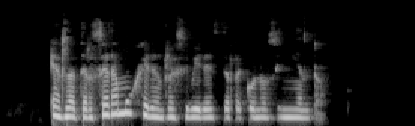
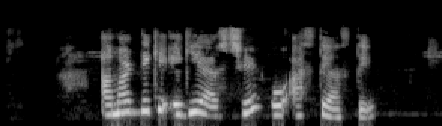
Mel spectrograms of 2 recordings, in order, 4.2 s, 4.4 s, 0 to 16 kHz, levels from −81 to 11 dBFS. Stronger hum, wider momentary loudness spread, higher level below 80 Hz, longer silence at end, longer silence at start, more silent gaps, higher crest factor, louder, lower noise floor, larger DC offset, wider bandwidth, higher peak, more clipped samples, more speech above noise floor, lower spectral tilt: neither; about the same, 9 LU vs 10 LU; about the same, -58 dBFS vs -60 dBFS; first, 0.95 s vs 0.7 s; second, 0.5 s vs 0.65 s; neither; about the same, 16 dB vs 16 dB; about the same, -16 LUFS vs -15 LUFS; first, -87 dBFS vs -62 dBFS; neither; first, 9 kHz vs 7.8 kHz; about the same, 0 dBFS vs -2 dBFS; neither; first, 72 dB vs 47 dB; first, -7 dB/octave vs -3 dB/octave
